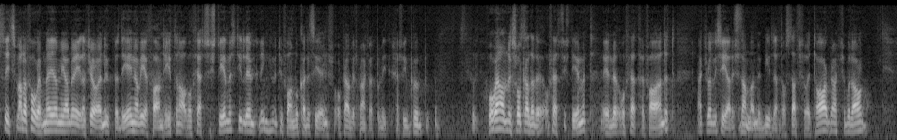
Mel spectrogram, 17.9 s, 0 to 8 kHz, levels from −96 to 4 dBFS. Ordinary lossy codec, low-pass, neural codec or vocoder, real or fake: none; 7.2 kHz; codec, 16 kHz, 1 kbps, FunCodec, trained on LibriTTS, 50 frames a second; fake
